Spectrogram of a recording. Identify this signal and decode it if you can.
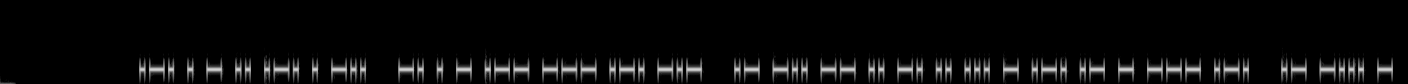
Morse code, heard as a keyed tone, about 25 wpm, 700 Hz. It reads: RETIRED NETWORK ADMINISTRATOR ABT
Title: K1USN SST QSO Practice 25wpm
